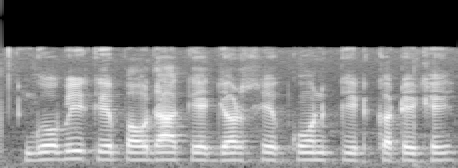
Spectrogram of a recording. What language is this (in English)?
Maithili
